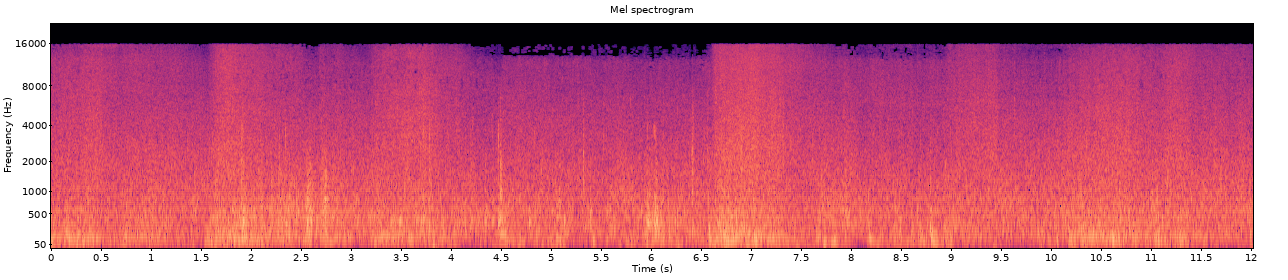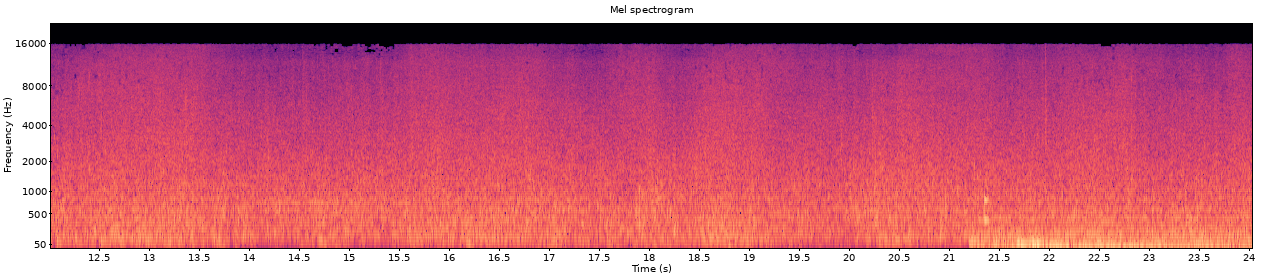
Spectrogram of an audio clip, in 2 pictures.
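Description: Wind and ocean waves rush steadily around a sailing ship in the Sea of Thieves video game, a continuous broad roar of surf and gusts with a thump near the end, no speech.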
